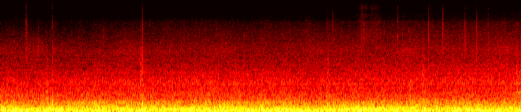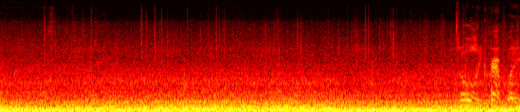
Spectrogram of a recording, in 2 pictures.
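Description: A car drives a forest road through Mark Twain National Forest: a steady, loud interior rumble of engine and tyres runs throughout without a break.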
